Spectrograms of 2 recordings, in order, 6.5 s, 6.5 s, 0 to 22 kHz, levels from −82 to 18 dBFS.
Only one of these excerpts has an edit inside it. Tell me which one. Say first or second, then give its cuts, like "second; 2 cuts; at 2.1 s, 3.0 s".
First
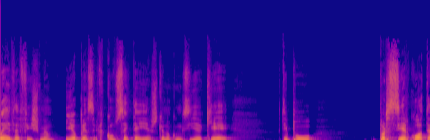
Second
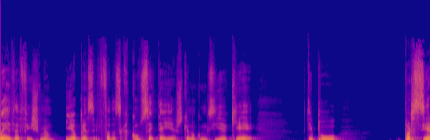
first; 1 cut; at 1.5 s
